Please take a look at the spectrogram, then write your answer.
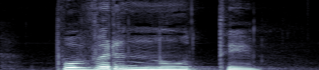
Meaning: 1. to turn (change the direction or orientation of) 2. to return, to give back, to restore 3. to repay, to pay back, to reimburse (:money, debt)
- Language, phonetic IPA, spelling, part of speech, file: Ukrainian, [pɔʋerˈnute], повернути, verb, Uk-повернути.ogg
